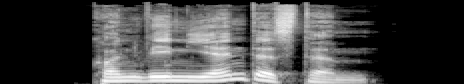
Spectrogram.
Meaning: strong dative masculine/neuter singular superlative degree of konvenient
- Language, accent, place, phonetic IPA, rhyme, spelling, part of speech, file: German, Germany, Berlin, [ˌkɔnveˈni̯ɛntəstəm], -ɛntəstəm, konvenientestem, adjective, De-konvenientestem.ogg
